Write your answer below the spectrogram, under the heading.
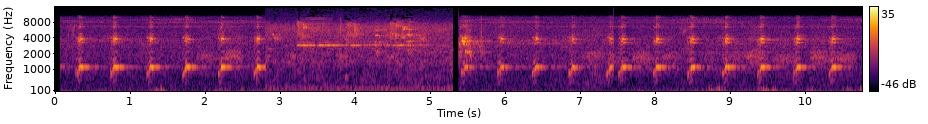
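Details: White-breasted waterhen in Jammu and Kashmir giving loud, repeated harsh croaking "wak wak" notes about twice a second, pausing briefly midway, with faint rustling in the background.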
